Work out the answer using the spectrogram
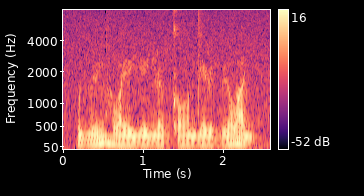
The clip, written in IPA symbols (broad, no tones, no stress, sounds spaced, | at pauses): ʊ ʎ l ʏ n d a̤ lˠ eː j eː ʎ ɭ əː b kʼ ɔː n d e ɭ ɪ b ʏː lˠ a j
